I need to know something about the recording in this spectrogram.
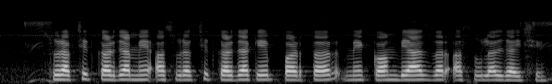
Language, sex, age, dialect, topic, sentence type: Magahi, male, 18-24, Western, banking, statement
